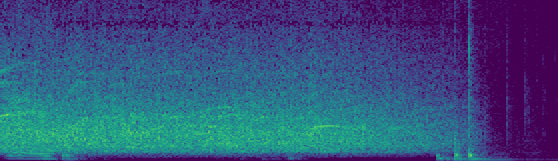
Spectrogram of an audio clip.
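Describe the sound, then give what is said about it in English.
A crowd-applause sound effect plays as a steady wash of clapping for several seconds, then cuts off abruptly near the end. Brief talk is heard at the start and again as the clapping ends. “I gave you a crowd clap.”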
